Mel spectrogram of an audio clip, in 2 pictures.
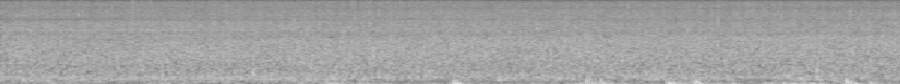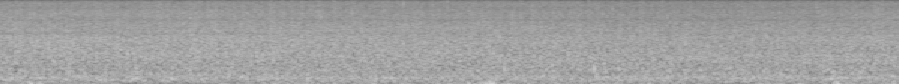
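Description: Creek water rushing steadily over rocks and small falls. A few short low thumps come through about three to six seconds in.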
